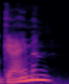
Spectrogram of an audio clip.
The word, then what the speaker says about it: Gaiman: Neil Gaiman.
